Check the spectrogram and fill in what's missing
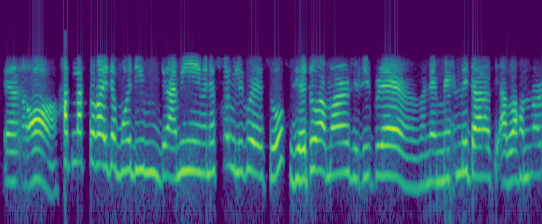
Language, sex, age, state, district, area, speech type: Assamese, female, 18-30, Assam, Udalguri, rural, conversation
